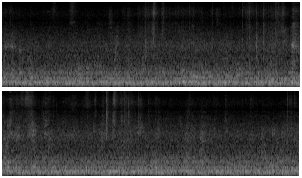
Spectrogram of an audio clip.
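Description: Train wheels click over rail joints.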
